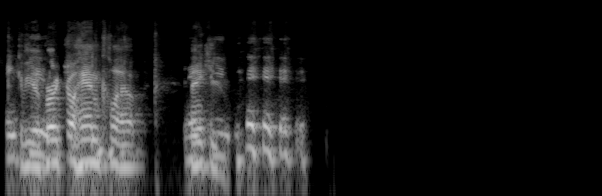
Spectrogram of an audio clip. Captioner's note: laughing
